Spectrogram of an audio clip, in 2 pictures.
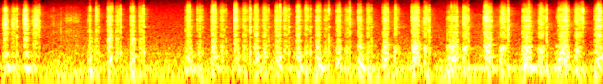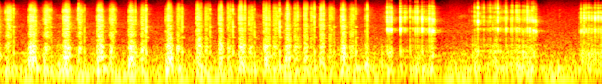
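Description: A needle tool rapidly pokes and scratches the surface of a solid white polyethylene foam block while long-nailed fingers rest on top. The result is a dense run of quick, dry, bright scratchy taps over a faint low hum. Near the end it shifts to longer, smoother scraping strokes with a brighter hiss.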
